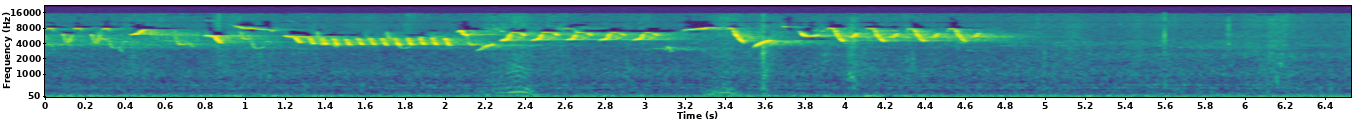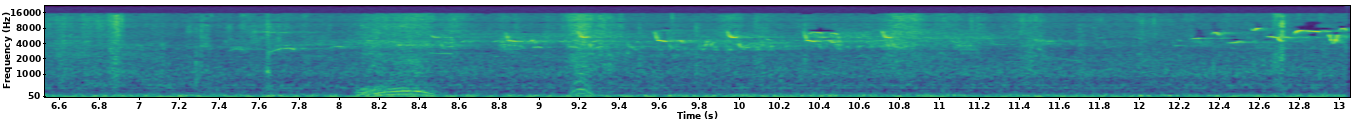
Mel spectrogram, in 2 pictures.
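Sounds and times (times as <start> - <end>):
songbird trilling: 0.0 - 4.8.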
